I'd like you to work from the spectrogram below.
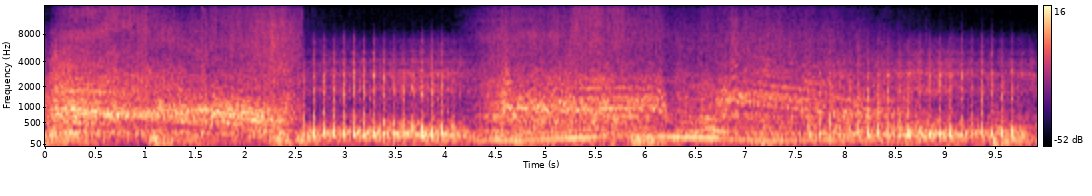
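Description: Machine-gun fire rakes a road as cars race past, tires squealing, in an attack on a Panhard and two black DS-19s on an avenue in Clamart. Two long, rapid volleys crackle over a steady roar of engines and skidding.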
